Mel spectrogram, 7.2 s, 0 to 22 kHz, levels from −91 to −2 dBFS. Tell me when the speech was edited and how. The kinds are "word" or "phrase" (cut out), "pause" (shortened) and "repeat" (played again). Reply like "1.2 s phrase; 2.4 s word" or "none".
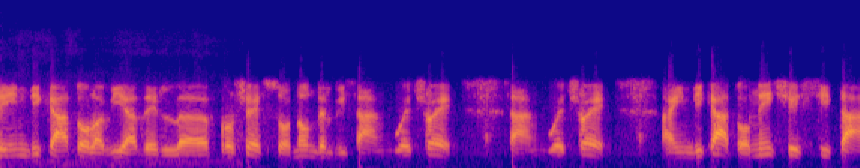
2.4 s word; 2.8 s word; 4.2 s repeat; 6.2 s word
